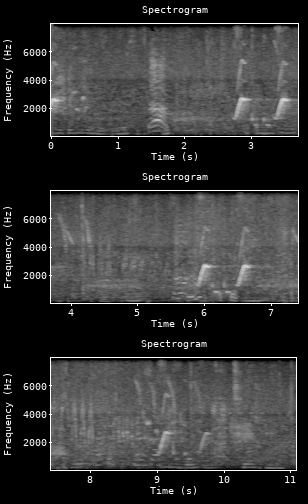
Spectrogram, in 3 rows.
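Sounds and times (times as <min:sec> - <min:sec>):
faint bird chirps: 0:00.0 - 0:11.0
rising whistled bird calls: 0:02.6 - 0:05.1, 0:05.7 - 0:10.2.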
